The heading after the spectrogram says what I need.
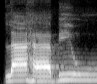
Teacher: তানবিনের পরে ইয়া ওয়াও মিম নুন, এই চারটে অক্ষরের একটা অক্ষর এখানে ওয়াও আসছে, এজন্য গুন্নার সাথে মিলিয়ে পড়তে হবে ঈদগামে বা গুন্না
